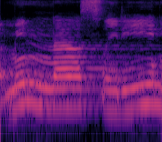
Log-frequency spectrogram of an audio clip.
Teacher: मिन नासिरीन यहाँ पर नून साकिन, यहाँ पर देखिए नून साकिन के बाद नून है हुरूफ यूमिन में से, तो नून को नून से मिलाकर गुन्ना के साथ पढ़ेंगे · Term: इदगाम नाक़िस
